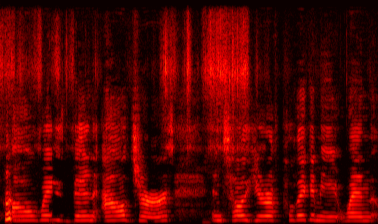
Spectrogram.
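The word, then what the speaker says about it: Alger: set the record straight it's always been aler it is aler a g before an e phonetically is a soft G right it's fanny aler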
